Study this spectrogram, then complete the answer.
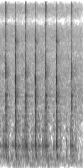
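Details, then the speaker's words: Homemade fishing lure bait turner driven by a DC motor salvaged from a treadmill: at higher speed, light sharp clicks about four or five a second come from shaft play; owner may add a bearing. "See, if I speed it up, you can hear that little clicking, but that's as fast as it'll ever turn. And I may eventually, it won't even be turning that fast."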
